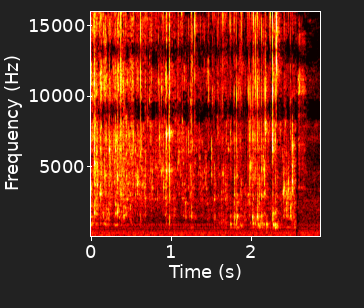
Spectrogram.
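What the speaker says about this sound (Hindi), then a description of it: "बोल में सबसे पहले जो अदरक लहसुन के पानी बनाया वो ले लेंगे छान के।" Ginger-garlic water is strained into a bowl, a soft steady trickle and dripping of liquid heard close and quiet for a few seconds.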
